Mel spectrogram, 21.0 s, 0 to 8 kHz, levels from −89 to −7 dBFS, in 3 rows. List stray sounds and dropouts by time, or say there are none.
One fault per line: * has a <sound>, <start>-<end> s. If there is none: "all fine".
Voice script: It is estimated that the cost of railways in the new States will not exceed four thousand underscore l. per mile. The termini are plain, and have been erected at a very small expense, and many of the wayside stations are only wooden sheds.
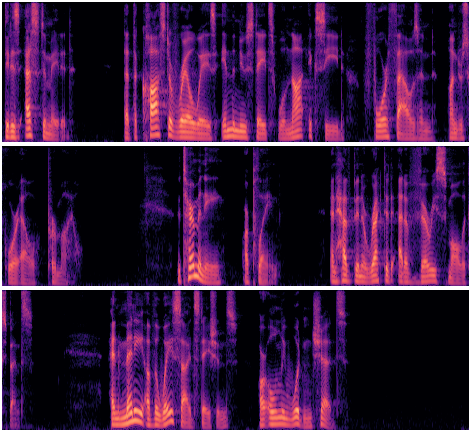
all fine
